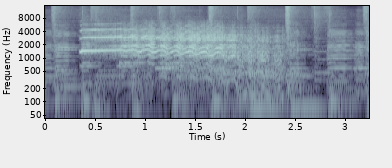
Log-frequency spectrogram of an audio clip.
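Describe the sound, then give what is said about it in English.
A horse neighs loudly in one long, shaky whinny that quavers up and down in pitch for about three seconds. The call is heard on its own, with no talking. “Horse.”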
